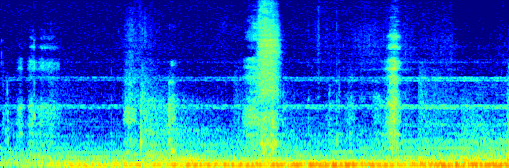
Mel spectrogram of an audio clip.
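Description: A woman's sharp, shaky breaths and gasps, about four of them, over a low rumbling drone that grows steadily louder.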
